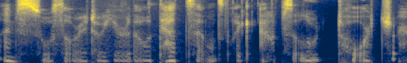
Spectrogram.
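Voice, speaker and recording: Sleepy, breathy young woman murmuring softly. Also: medium pitch, little pitch movement, measured pace, no echo. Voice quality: soft, breathy, often whispered. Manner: sleepy, just woken up. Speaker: livestream host. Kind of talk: casual chat in a soft ASMR whisper.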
